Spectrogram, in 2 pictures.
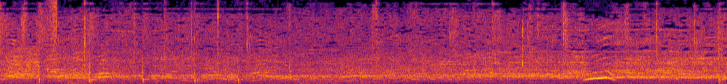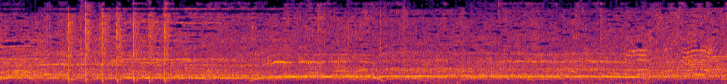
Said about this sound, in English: Imagine cheering for yourself as you're doing something like that.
